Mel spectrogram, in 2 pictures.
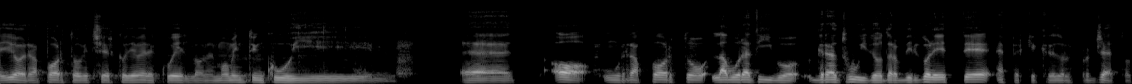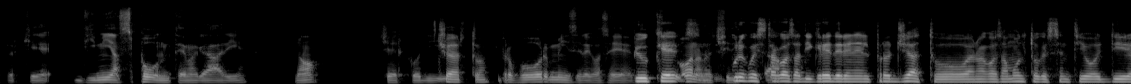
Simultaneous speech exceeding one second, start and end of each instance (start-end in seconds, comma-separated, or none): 17.6-19.1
